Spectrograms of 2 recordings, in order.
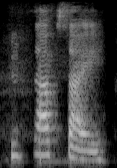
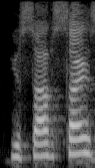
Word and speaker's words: Yousafzai: Mal- Yousafzai.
